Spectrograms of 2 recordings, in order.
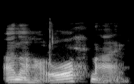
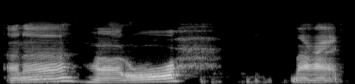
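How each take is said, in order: First: "أنا هروح معك" run together in one quick phrase; natural-speed repeat. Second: "أنا هروح معك" word by word, pausing before "معك". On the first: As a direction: say "أنا هروح معك" briskly, without pauses. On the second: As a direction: stretch "هروح", pause, then finish with "معك". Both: Shown as a demonstration. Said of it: "How can I say".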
